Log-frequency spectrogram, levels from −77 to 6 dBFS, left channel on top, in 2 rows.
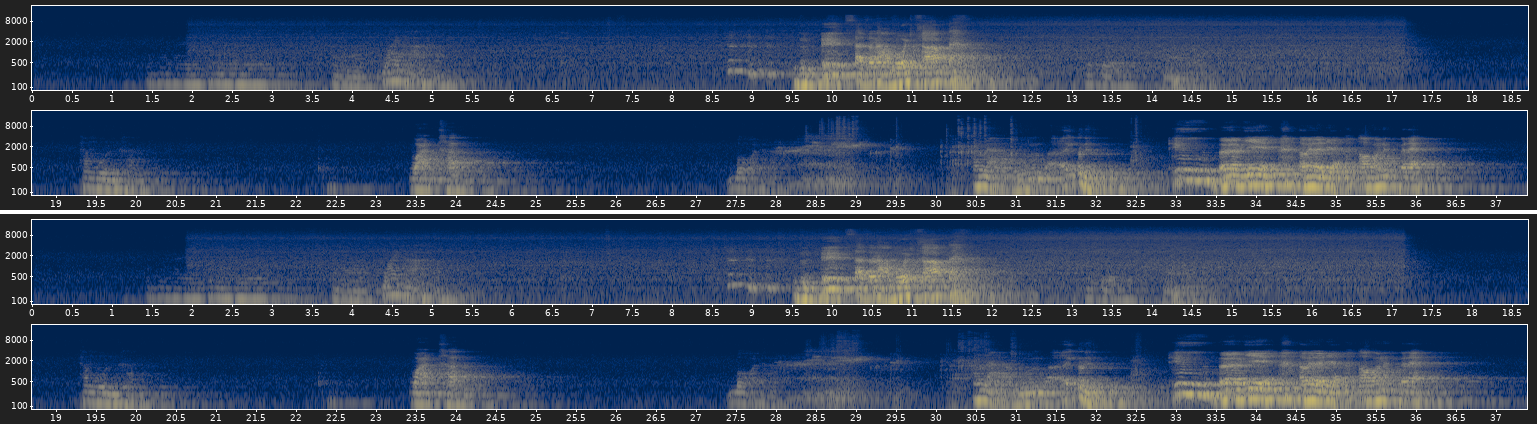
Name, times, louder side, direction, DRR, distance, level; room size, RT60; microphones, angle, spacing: voice 1, 1.4-2.9 3.7-5.1 8.7-9.4 13.1-14.7 19.3-20.0 27.4-28.0 35.4-35.5, equal, 25° right, -4 dB, 2.2 m, -37 dB
sound 1, 1.9-17.2, right 2 dB, 75° right, 2.9 m, -42 dB
voice 2, 9.5-11.7 23.4-24.1 30.4-32.0 32.9-36.0, equal, 5° left, -5 dB, 5.0 m, -21 dB
sound 2, 28.0-29.5 30.0-31.2 32.4-32.9, left 2 dB, 40° left, 2.9 m, -39 dB
26.5 x 9.9 x 5.2 m, 2.3 s
head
